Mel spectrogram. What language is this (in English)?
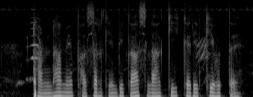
Magahi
